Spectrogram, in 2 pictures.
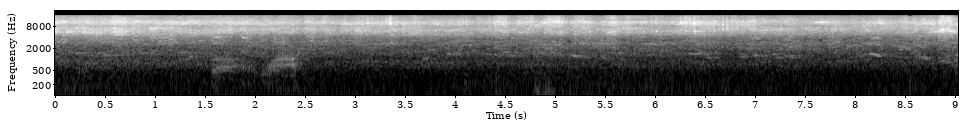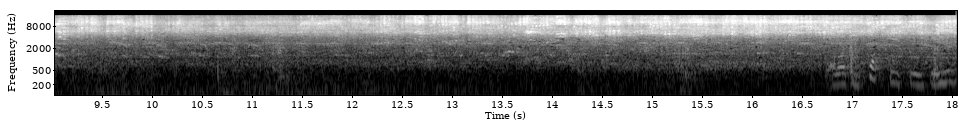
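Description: A roosting bat colony squeaking overhead: a dense, shrill, unbroken chatter of many small calls, with low voices coming in near the end.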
